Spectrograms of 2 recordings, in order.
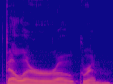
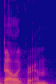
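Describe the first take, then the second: First: The name is said long, with extra syllables. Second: The name is said short, in two syllables. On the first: The speaker calls it right. "It's Bellerogrim" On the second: The speaker calls it wrong. "I'm pronouncing that wrong"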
